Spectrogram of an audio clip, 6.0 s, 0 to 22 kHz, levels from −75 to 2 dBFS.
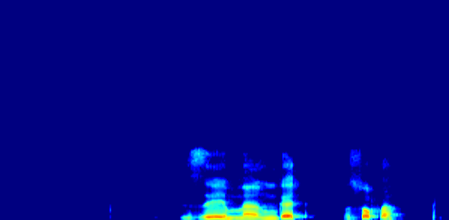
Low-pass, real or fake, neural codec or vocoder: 7.2 kHz; fake; codec, 24 kHz, 1.2 kbps, DualCodec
